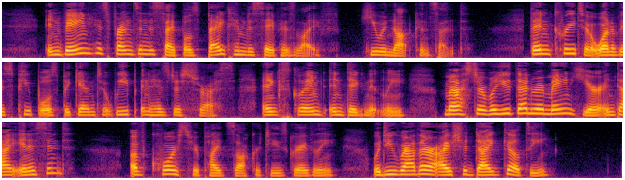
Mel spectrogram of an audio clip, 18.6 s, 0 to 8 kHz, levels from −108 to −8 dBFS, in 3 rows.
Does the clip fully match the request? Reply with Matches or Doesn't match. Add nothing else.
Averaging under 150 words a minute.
Doesn't match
